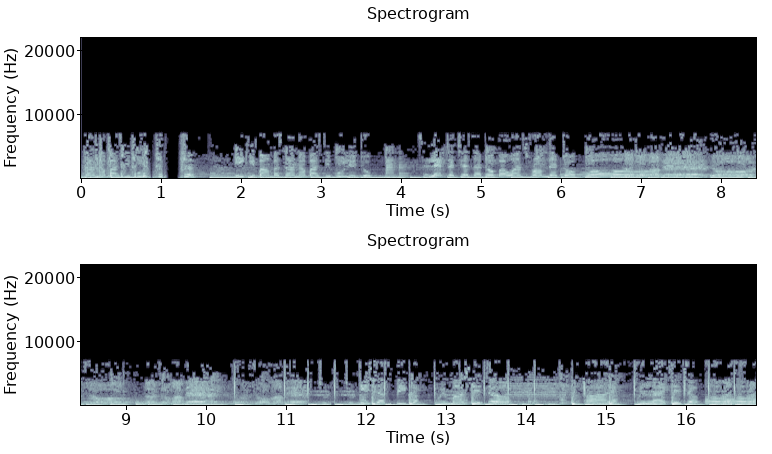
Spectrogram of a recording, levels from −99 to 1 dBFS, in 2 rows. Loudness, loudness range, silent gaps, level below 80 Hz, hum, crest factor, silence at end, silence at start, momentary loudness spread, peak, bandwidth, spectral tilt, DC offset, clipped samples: -17 LUFS; 3 LU; 1.09-1.19 s; -20 dBFS; none; 14 dB; 0 s; 0 s; 5 LU; 0 dBFS; 7.4 kHz; -5 dB/octave; under 0.1%; under 0.1%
